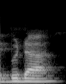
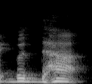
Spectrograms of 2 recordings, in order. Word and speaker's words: Buddha: So we don't say Buddha, we don't say Buddha, but we say Buddha. Can you hear the difference? I hope you can understand the difference between Buddha and Buddha.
